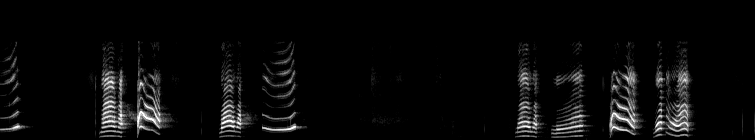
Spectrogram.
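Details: Captive ring-necked parakeet known for saying 'mummy', giving sharp, shrill, harmonic calls. Some fall in pitch and some rise, in short clusters of two or three with silent gaps between them.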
